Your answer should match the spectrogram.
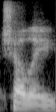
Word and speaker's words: Celli: It rhymes with a lot of things. And so if I had nicknames, they weren't good. There was Celli Belly and Smelly Celli and Vermicelli and all those things.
